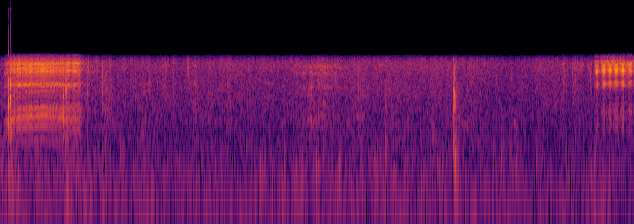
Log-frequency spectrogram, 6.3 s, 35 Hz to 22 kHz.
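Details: Morning herd of European mouflons playing by a waterhole, Czempiń forestry district, Wielkopolska, Poland, filmed by trail camera on 13 July 2018; a loud quavering bleat opens, then quiet rustling, and another bleat begins at the end.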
